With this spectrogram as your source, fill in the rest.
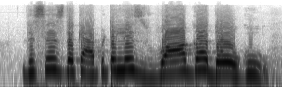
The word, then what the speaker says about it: Ouagadougou: This is the capital is Ouagadougou. Ouaga. It's written O-U-A, but it's pronounced Ouaga. Okay. Ouagadougou.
